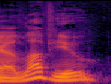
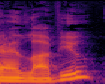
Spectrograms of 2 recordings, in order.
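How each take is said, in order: First: It sounds tender and tearful. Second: It sounds dismissive, as if rolling the eyes.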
